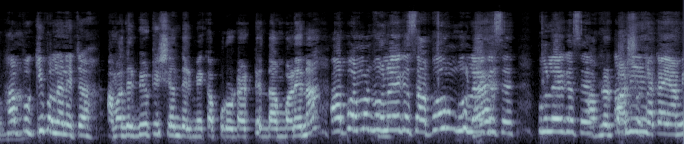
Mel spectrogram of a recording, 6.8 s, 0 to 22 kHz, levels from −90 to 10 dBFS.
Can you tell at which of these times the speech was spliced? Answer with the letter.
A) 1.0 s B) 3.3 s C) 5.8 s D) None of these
A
